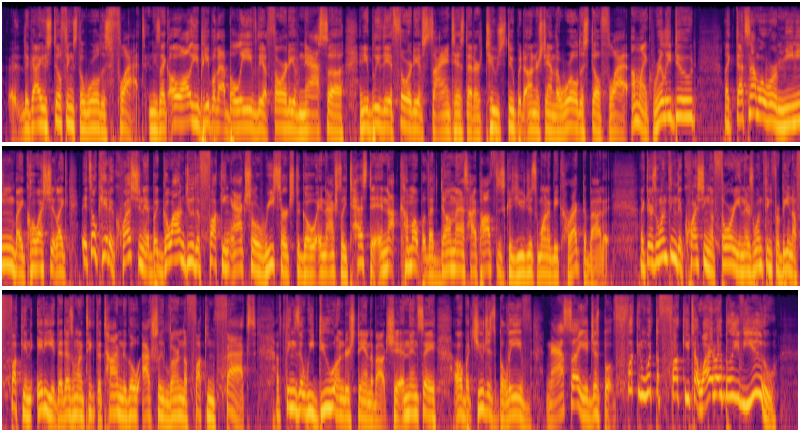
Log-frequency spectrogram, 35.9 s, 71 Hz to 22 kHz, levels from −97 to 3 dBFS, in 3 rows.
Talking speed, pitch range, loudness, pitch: 255 wpm, 125-170 Hz, -17 LUFS, 135 Hz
